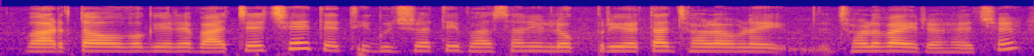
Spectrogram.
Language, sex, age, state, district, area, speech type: Gujarati, female, 18-30, Gujarat, Junagadh, urban, spontaneous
